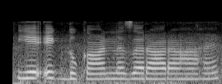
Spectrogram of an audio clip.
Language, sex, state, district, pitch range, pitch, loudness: Hindi, female, Bihar, West Champaran, 250-270 Hz, 260 Hz, -13 LUFS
